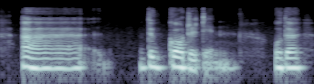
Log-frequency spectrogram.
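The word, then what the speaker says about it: Gododdin: reading a translation of a book called the Goddardin or the Gothardin. It's spelled Goddodin.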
